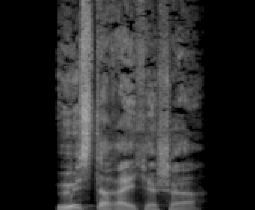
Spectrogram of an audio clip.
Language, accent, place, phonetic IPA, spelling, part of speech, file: German, Germany, Berlin, [ˈøːstəʁaɪ̯çɪʃɐ], österreichischer, adjective, De-österreichischer.ogg
- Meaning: 1. comparative degree of österreichisch 2. inflection of österreichisch: strong/mixed nominative masculine singular 3. inflection of österreichisch: strong genitive/dative feminine singular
